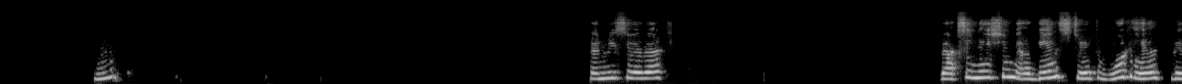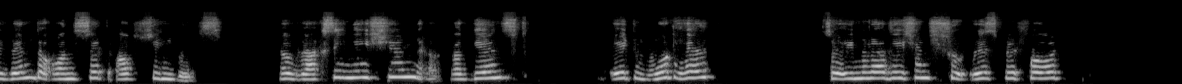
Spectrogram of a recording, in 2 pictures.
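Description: A woman speaks calmly and clearly through a close microphone, pausing between phrases.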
